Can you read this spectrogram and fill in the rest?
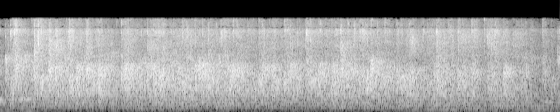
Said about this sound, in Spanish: Un fuerte aplauso.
